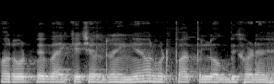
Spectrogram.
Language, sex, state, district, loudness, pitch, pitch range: Hindi, male, Chhattisgarh, Bilaspur, -14 LUFS, 120 Hz, 115-125 Hz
